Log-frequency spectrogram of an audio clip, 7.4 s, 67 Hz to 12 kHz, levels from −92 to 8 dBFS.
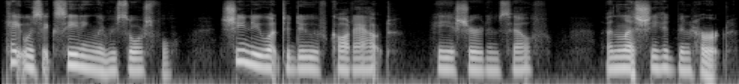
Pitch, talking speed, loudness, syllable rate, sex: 175 Hz, 155 wpm, -18 LUFS, 5.1 syllables/s, female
